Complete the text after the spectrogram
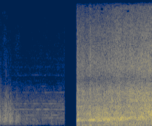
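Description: A jet roars loudly at full power nearby.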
